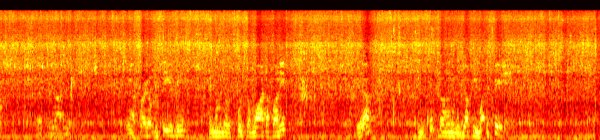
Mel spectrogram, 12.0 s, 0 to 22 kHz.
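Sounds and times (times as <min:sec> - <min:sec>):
vegetables sizzling in oil: 0:00.0 - 0:12.0
metal utensil scraping a pan: 0:05.2 - 0:08.8.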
